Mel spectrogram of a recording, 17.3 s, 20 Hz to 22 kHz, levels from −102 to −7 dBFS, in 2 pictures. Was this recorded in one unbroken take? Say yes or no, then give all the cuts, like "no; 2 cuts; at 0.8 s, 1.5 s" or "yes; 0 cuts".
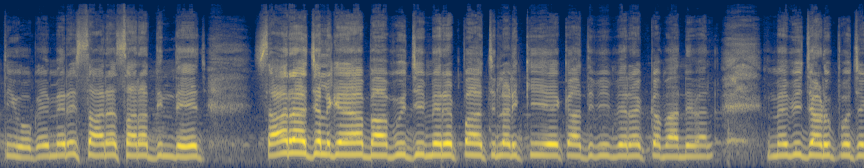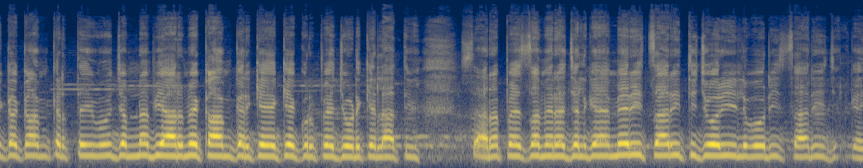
yes; 0 cuts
